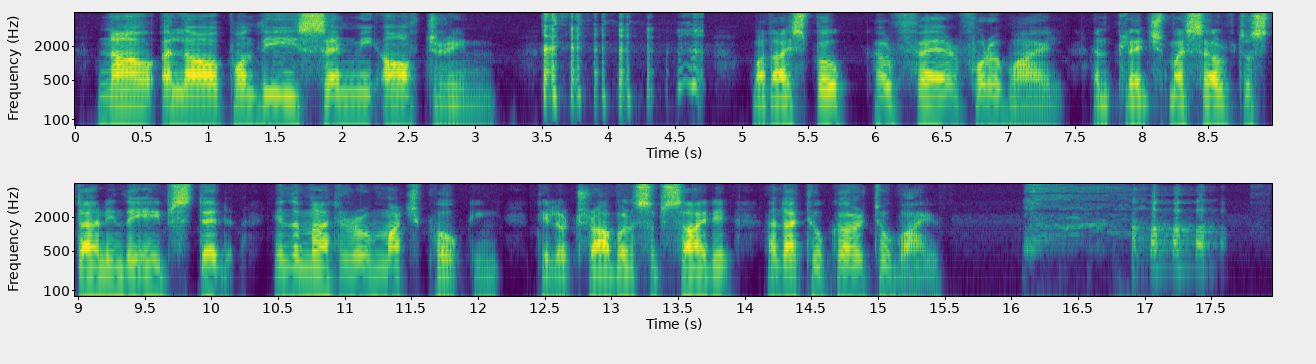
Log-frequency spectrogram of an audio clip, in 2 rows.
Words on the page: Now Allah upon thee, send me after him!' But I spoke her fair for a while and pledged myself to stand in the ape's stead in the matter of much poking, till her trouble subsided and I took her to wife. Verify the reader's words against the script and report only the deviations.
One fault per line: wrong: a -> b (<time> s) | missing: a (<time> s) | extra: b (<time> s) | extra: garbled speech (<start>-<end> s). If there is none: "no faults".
no faults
